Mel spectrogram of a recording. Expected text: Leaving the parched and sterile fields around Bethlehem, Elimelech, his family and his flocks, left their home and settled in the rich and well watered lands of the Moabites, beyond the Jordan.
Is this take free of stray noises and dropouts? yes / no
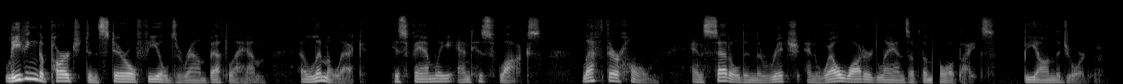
no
